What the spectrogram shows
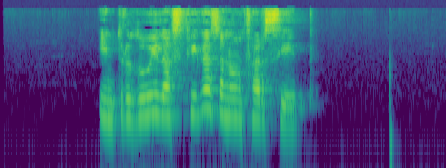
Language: Catalan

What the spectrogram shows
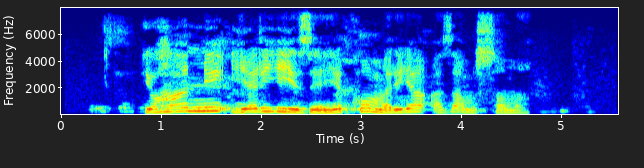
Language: Kinyarwanda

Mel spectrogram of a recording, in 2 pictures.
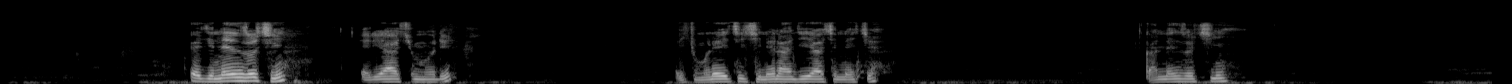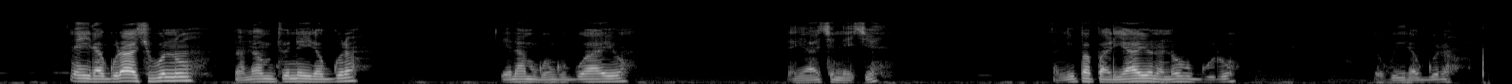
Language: Nyankole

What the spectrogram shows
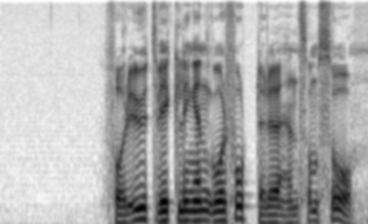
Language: Norwegian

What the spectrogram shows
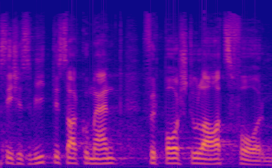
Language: Swiss German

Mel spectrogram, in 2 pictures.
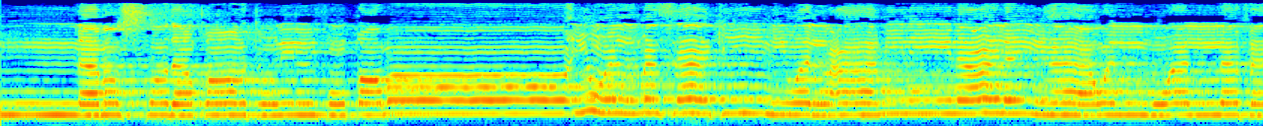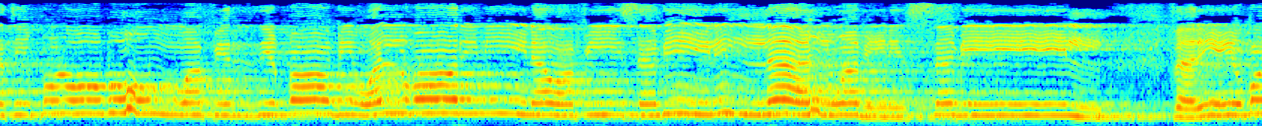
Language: Arabic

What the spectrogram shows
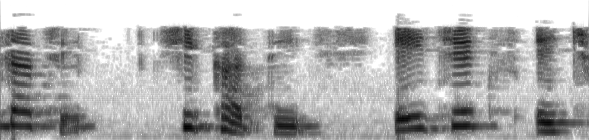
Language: Bangla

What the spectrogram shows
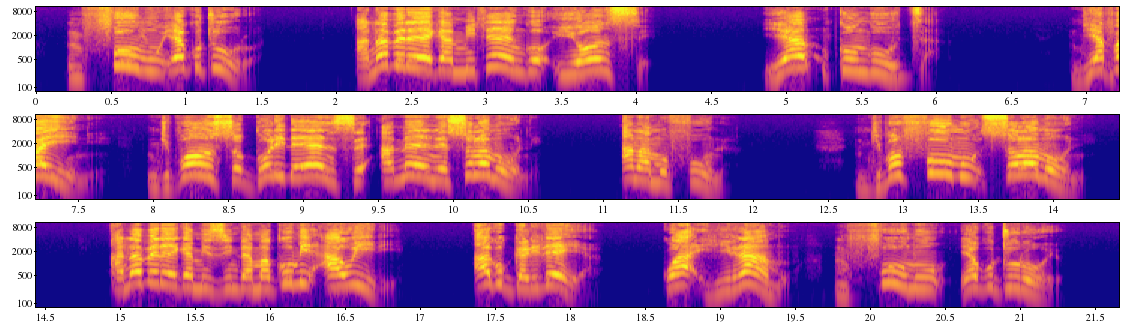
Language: Nyanja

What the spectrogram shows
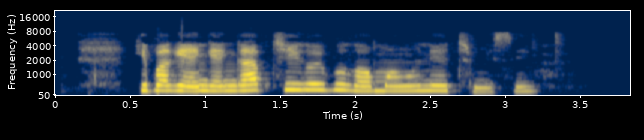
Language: Kalenjin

